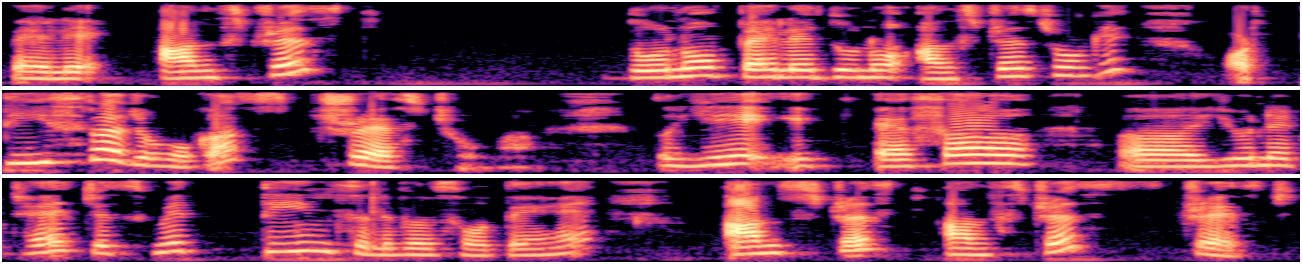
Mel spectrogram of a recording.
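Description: A woman teaching literary terms in an online lesson, explaining slowly and spelling out examples word by word, speaking. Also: mid-range voice, expressive. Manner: mixes Hindi explanation with English terms. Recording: dull lo-fi audio.

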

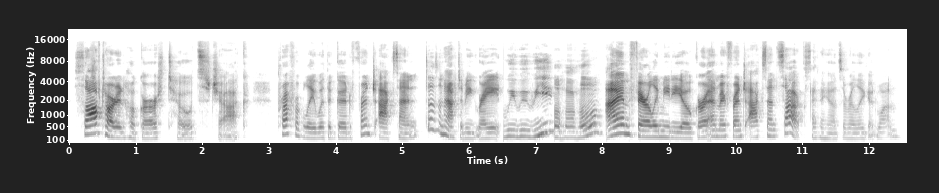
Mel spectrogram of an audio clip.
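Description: A woman in her twenties doing a comedic sketch as an actress, dry and sarcastic, with deadpan asides. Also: on the low side, a little slow. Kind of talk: comedic self-tape sketch.

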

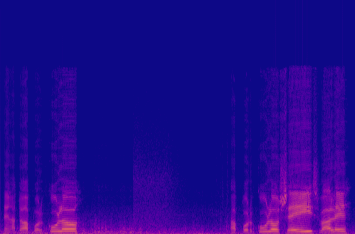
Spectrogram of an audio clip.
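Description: Taking it slowly, this young Spanish man's voice is fairly high, pushed and bright with a clean tone. A gaming YouTuber with a Spanish accent, he narrates a horror game he's playing, cursing a lot and swinging from jokes to startled outbursts.

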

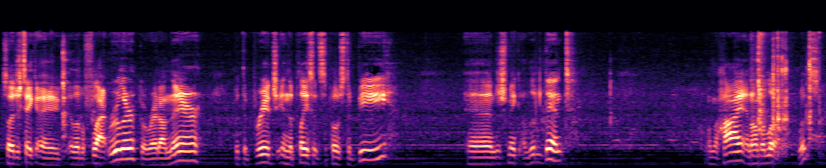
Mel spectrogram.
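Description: A man who repairs violins, explaining each step of a workshop tutorial in a relaxed, step-by-step way while working at his bench. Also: medium pitch, unhurried, pauses often, a little hiss or hum. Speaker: violin maker.

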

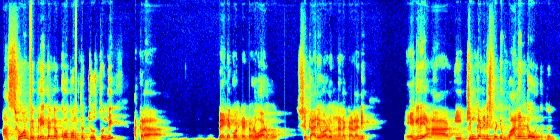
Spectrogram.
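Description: A man's voice: sits high, expressive, moderate pace, long pauses. A man giving a dramatic, exhortative moral-story speech to young people, with lots of repetition. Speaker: motivational speaker. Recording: echoey hall with long reverb.

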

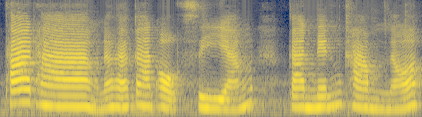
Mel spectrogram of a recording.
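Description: A woman teaching parents how to encourage a child's speech, gentle and coaxing, who slows down and stresses words when she demonstrates. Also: on the high side, a little hiss or hum. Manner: gentle, coaxing, often ends phrases with polite particles. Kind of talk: parenting advice lesson.

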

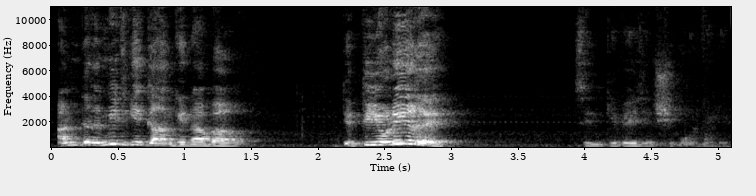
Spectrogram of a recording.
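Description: Old rabbi preaching with emphatic swells. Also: male voice, on the high side, sing-song, moderate pace. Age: 80s. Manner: emphatic, swells from quiet to loud for stress. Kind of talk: Torah sermon. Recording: roomy, distant mic, faint ambience.

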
